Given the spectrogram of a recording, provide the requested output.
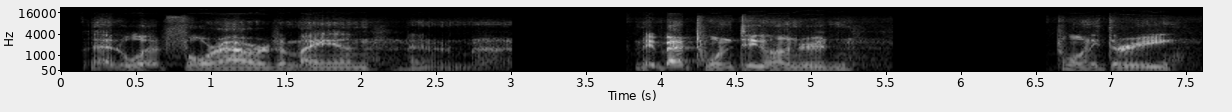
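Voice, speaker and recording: In a raspy, put-on character voice, someone speaks at a fairly slow pace with long, frequent pauses, monotone, flat intonation and big swings in loudness. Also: man, medium pitch for a man. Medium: actual play. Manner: folksy, drawling.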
